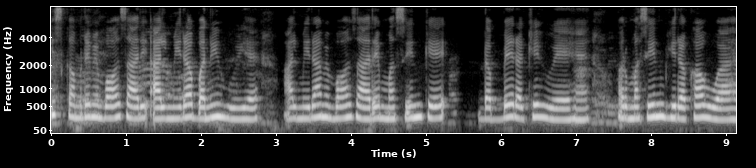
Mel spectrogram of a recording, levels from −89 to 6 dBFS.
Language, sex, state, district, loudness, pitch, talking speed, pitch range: Hindi, female, Jharkhand, Garhwa, -15 LUFS, 245 Hz, 165 wpm, 235-265 Hz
